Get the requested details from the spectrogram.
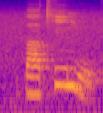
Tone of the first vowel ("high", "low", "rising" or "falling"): low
